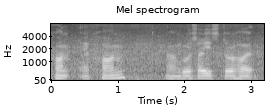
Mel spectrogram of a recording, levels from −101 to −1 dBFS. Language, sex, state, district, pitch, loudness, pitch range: Assamese, male, Assam, Hailakandi, 125 Hz, -19 LUFS, 115-130 Hz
